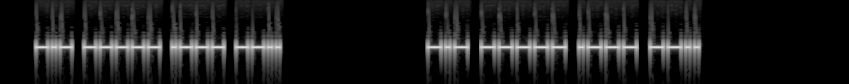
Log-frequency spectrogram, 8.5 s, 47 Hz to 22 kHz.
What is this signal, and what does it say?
Morse code, heard as a keyed tone, about 29 wpm, 700 Hz. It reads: K0JZ K0JZ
